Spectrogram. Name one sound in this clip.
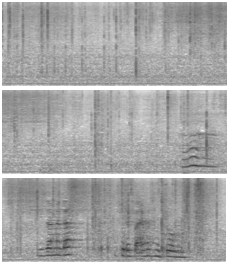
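A plastic bag crinkles as food is poured from it.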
